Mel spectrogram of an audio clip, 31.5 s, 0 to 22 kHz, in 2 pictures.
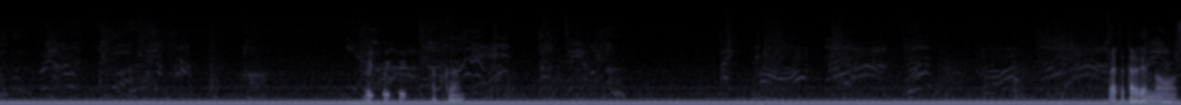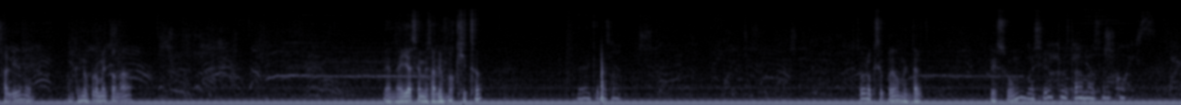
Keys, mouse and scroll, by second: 6.3-17.1 drag, 18.6 middle click, 19.2 alt+click, 20.3 middle click, 20.9 middle click, 21.7 alt+click, 22.7 middle click, 23.4 click, 23.9 middle click, 25.2 click, 25.6 middle click, 26.0-26.7 scroll down 3, 26.2 middle click, 26.3 middle click, 26.7 middle click, 27.3 middle click, 28.1 alt+click, 29.6 middle click, 30.0 middle click, 30.4 middle click.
